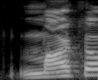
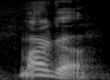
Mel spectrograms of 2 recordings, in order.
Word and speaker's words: Margot: for Maya Tania who Marco Robbie Marco Marco Marco Marco Marco oh I got it Margot is he silent T Margot Robbie Margaux Margaux yes okay welcome from I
